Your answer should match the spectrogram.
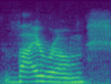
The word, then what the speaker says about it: virome: You also, in your book, you use a word, you say, I think it's pronounced virome, which I would assume is like the microbiome, but is the virus kind of microbiome?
